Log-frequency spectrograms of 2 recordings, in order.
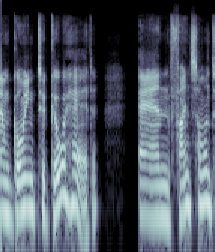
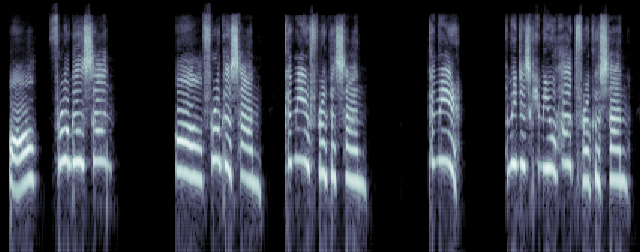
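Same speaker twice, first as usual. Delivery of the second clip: put-on much higher, sing-song anime girl calling sweetly; cutesy waifu voice. Streamer answering chat's waifu request to Froggo, high cutesy waifu voice. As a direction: coo at him like a doting anime waifu. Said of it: "You want me to make a waifu voice acting sound".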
